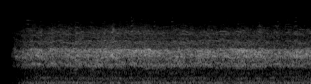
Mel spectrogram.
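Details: Greater white-fronted geese newly arrived in the region in autumn, 16 October 2016; many distant birds calling together, their yelping voices merging into a dense, steady din that rises abruptly from silence.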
